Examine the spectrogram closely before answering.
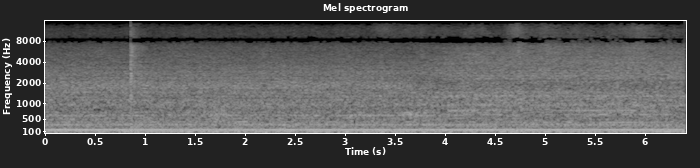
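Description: A steady low mechanical hum over a faint even hiss, with a single faint click about a second in.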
